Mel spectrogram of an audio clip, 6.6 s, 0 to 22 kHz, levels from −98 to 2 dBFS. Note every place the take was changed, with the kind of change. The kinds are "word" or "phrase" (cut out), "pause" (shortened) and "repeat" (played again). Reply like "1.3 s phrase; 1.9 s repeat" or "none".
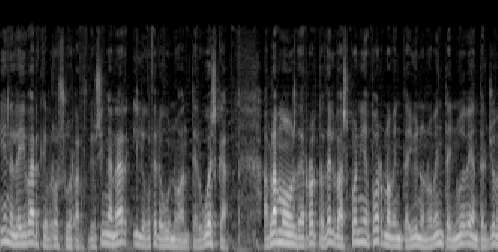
1.0 s phrase; 2.0 s phrase; 4.0 s phrase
